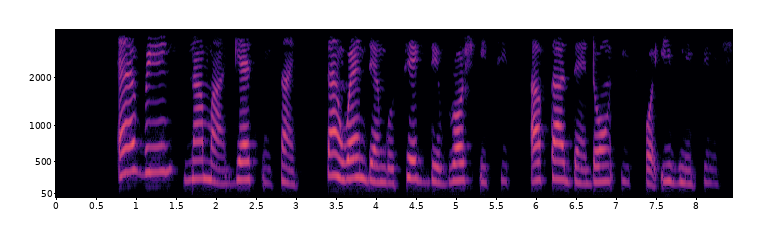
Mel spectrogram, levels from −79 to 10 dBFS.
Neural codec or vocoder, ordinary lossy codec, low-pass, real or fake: none; none; 3.6 kHz; real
